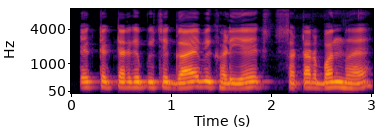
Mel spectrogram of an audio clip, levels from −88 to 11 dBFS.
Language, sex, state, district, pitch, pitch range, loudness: Hindi, male, Madhya Pradesh, Umaria, 145 Hz, 135-145 Hz, -17 LUFS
